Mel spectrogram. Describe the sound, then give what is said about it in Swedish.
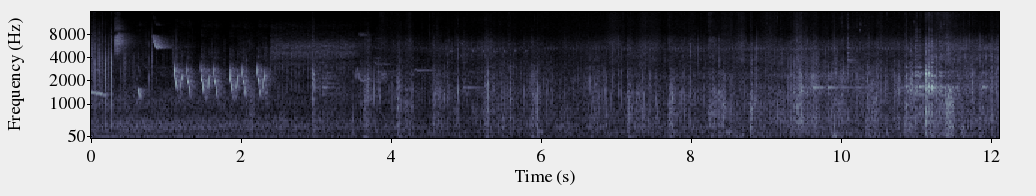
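A nightingale sings, opening with a burst of loud, rapid repeated notes, then varied whistles and trills over a dense background of other birdsong and faint footsteps of someone walking on a boardwalk out among wet meadows edged with water horsetail and reed grass. “Och det är så mycket näktergal så det är svårt att urskilja en annan.”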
